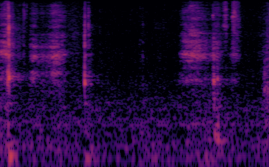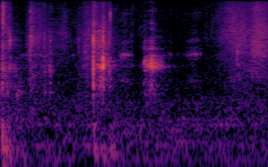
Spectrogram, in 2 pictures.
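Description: Cardboard scrapes and knocks as a box is handled.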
